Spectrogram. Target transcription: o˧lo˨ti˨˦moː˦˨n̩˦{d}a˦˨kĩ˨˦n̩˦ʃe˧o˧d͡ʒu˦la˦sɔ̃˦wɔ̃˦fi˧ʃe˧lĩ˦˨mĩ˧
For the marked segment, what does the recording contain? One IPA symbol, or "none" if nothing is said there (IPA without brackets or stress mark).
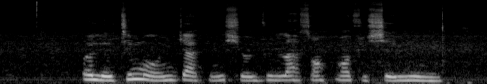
d͡ʒ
